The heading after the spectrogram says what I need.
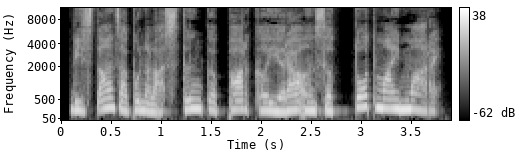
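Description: A woman reading a children's story aloud as narrator, with calm, even storytelling. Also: mid-range voice, dry recording, studio quality.

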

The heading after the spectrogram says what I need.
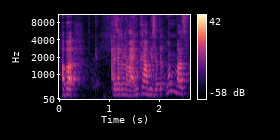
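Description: A woman in her fifties chatting casually as a podcast co-host, a lively storyteller who hesitates with many fillers. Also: medium pitch, brisk, a crowd in the background. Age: 50s. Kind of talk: casual chat, telling anecdotes. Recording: roomy echo.

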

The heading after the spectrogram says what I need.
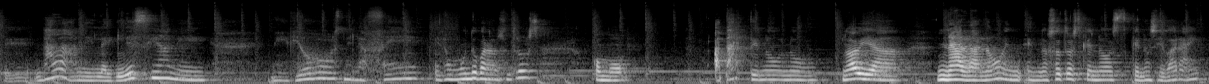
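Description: Older spanish lady sharing her faith story, halting, lots of "eh", echoey room. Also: mid-range voice, a little mellow, faint music behind. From Spain. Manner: hesitant, many fillers and tag questions. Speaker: interview guest. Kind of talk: personal faith testimony.

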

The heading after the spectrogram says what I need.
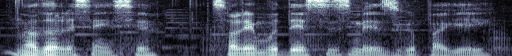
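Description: A man with a Brazilian accent in casual chat, expressive and quick to exclaim. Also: on the low side, gravelly, faint music behind. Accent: Brazilian Portuguese.

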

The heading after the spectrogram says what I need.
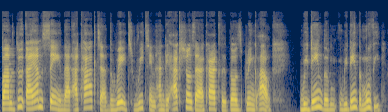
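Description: A woman with a fairly low voice chats casually about a movie on a podcast. She rambles, restarts sentences and reaches for words as she goes. The sound is dry and close, with no room around it. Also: lively intonation, moderate pace, dry recording. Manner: rambling, many restarts and fillers. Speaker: podcast co-host. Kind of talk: casual film discussion.

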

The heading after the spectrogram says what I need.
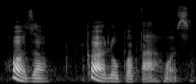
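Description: A woman voicing a naive, eager wooden puppet boy in a storybook reading, talking in an excited, chirpy way. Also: deep voice, gravelly, husky, exaggerated voice.

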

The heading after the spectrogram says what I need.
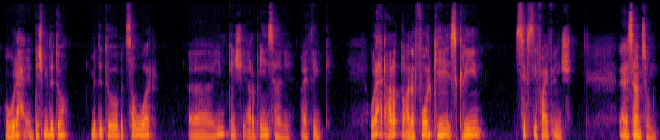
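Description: A man's voice: medium pitch, a little mellow, slightly rough. A young man with a Levantine Arabic accent, giving his opinions on phones in casual, rhetorical talk that speaks straight to viewers. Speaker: tech reviewer.

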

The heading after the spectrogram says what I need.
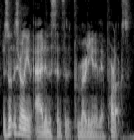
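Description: Man, very low voice, solo podcast, eager rambling talk. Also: animated, very fast, fairly bright tone. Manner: enthusiastic, rambling with restarts and asides. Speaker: education podcast host.

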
